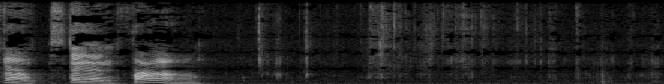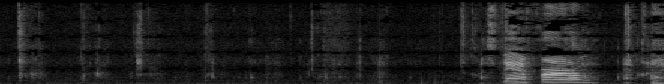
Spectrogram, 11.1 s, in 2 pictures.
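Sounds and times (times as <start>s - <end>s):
person chewing: 1.8s - 9.6s
soft crunches of crust: 2.2s - 9.6s.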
